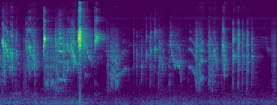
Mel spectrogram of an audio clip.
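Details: Budgerigars in a pet store: dense bursts of bright, scratchy chirps and warbles over the first two seconds, then softer, broken twittering notes with short gaps, with faint low hum underneath.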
